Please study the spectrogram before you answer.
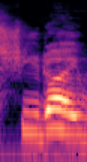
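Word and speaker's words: שירה: And it's written Shira with a Hey, which is feminine, and it's pronounced Shiroi with a Vav, which is masculine.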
